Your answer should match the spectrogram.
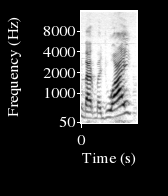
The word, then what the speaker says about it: barbagiuai: perché perché facciamo i barba white barba giuan barba dwan barba guai barbagiuai a secondo come lo vogliamo pronunciare barba in ligure vuol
